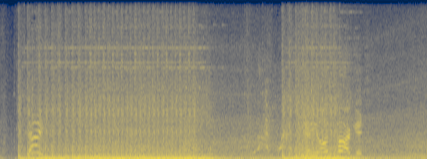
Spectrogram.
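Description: Loud explosions boom nearby.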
